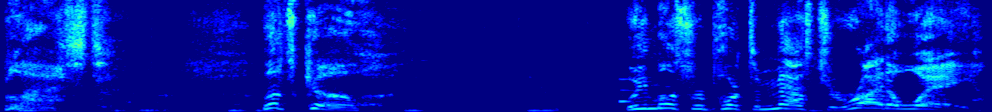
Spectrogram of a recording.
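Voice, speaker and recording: A blustering soldier in a video game. The voice is high for a man and creaky, with a sharp, strained edge and lively swings. He sounds defiant and tense. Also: slow pace, very noisy, heavily acted. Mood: frustrated.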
